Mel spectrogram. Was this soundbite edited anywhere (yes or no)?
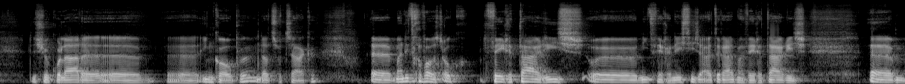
no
